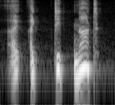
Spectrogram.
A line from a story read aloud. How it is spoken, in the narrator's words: Regis stammered from across the chasm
